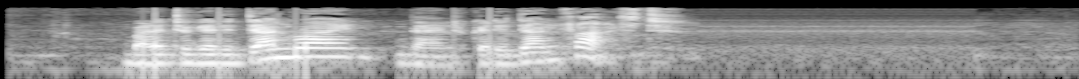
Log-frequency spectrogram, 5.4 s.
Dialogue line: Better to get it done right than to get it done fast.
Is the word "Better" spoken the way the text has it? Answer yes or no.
yes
